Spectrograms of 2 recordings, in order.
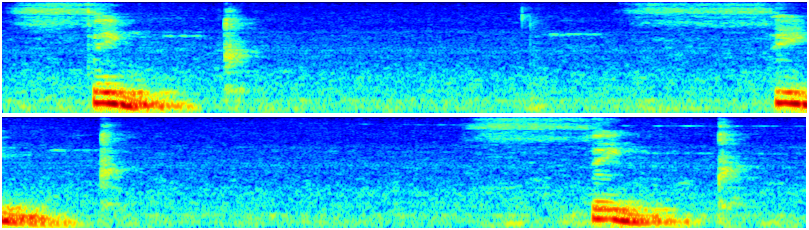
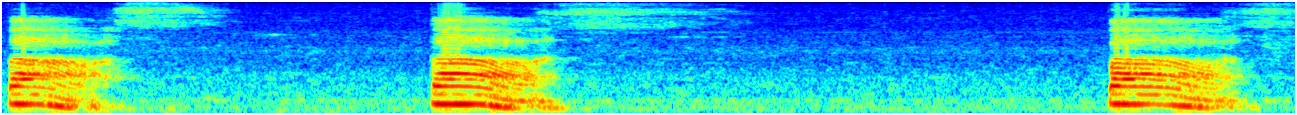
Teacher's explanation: tongue between your teeth gently touching against your Upper Front Teeth just blow air out no voice no vibration just air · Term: voiceless th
